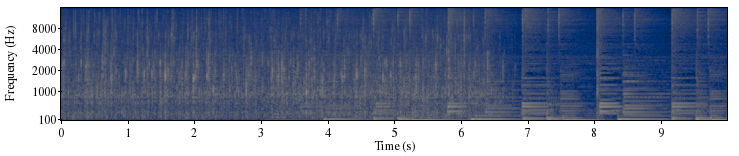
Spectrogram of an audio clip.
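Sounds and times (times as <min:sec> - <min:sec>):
stew bubbling in a pot: 0:00.0 - 0:06.9
background music with bass: 0:03.6 - 0:10.0.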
